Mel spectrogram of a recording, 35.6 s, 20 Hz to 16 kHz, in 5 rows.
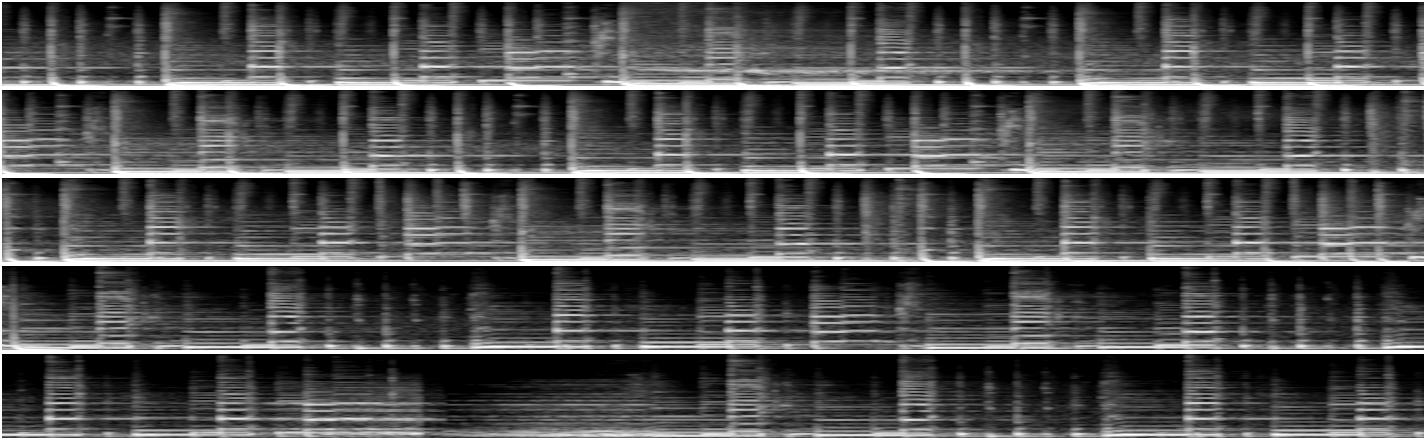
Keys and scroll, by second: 5.4 space, 6.4 e, 8.3 typing, 8.7 Delete, 10.8 space, 11.2 KP_0, 13.8-14.5 typing, 17.3-17.8 typing, 19.7-20.5 typing, 21.2 F1, 22.7-23.7 typing, 25.3 ctrl+z, 26.6-28.2 typing, 30.4 e, 31.7-32.3 typing, 33.7 space, 34.9-35.5 typing.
